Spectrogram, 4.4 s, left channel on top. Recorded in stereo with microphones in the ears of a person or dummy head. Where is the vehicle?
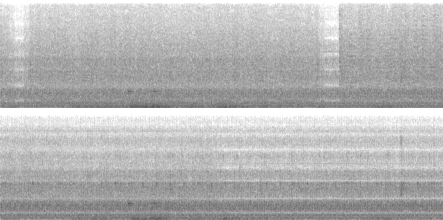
35° right (ahead or behind).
